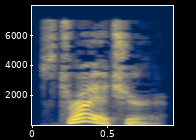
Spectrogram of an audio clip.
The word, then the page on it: striature: British English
